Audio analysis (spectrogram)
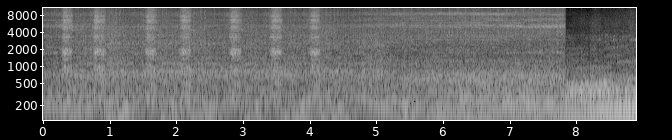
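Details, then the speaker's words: AMC Rebel SST after 35 years sitting, running after fuel pressure/needle-and-seat flooding issue settled; a few clicks then steady even idle with deep smooth burble through a glass-pack muffler, no longer rattly. "Does it have a muffler? It does. Looks like it's got a glass pack. That's why it sounds so good."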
